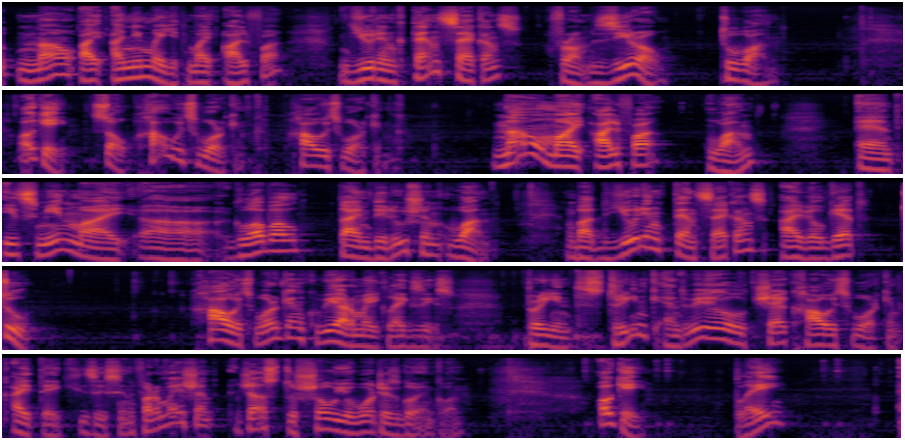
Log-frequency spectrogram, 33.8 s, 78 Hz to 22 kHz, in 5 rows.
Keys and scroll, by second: 23.7 p, 24.1 i, 24.3 n.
